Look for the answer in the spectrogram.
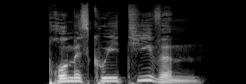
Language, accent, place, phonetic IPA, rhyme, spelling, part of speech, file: German, Germany, Berlin, [pʁomɪskuiˈtiːvm̩], -iːvm̩, promiskuitivem, adjective, De-promiskuitivem.ogg
- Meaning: strong dative masculine/neuter singular of promiskuitiv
